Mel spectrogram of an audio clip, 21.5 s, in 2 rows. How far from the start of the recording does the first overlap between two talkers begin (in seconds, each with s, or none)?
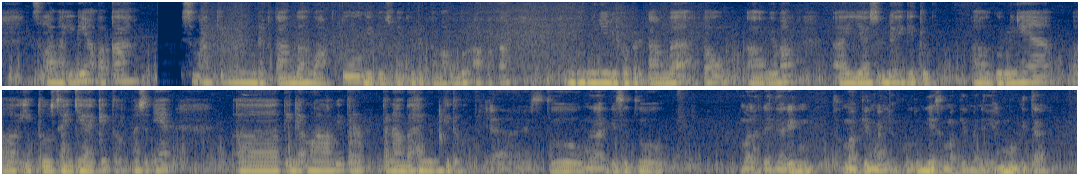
none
